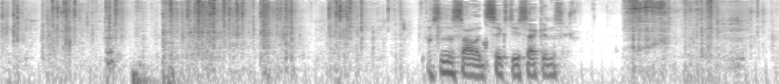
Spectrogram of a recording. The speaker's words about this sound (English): I know you guys are probably tired of listening to me chew, but if I'm being quite honest, the only thing I want to do now is put another one in my mouth.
